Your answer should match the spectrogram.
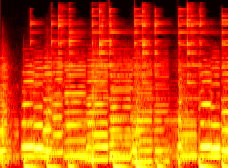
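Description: Accordion playing an instrumental melody phrase in a northeastern Brazilian song, over a quick steady bass pulse and light bright percussion keeping the beat.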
